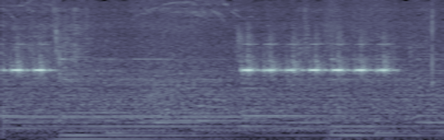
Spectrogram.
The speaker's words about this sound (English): Is it that one beeping?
